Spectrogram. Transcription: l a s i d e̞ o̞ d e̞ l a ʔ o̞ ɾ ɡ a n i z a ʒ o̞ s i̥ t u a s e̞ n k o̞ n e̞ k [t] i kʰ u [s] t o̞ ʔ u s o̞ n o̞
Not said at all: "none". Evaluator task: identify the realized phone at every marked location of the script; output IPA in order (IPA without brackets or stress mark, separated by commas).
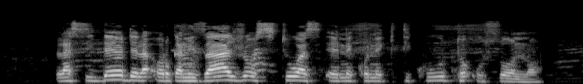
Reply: t, none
